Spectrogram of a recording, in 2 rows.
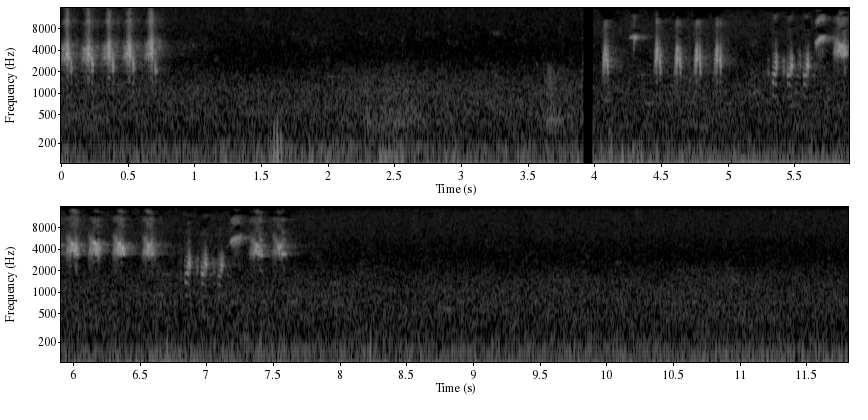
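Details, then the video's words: Oriental reed warbler, recorded with a Sony A7M3 camera: a brief rasping burst, a quiet gap, then a run of loud grating repeated syllables and squeaky notes before the song stops, leaving low background noise. "개개비 - Acrocephalus orientalis - 大苇莺 - bird song"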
